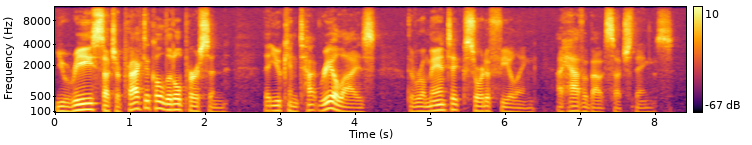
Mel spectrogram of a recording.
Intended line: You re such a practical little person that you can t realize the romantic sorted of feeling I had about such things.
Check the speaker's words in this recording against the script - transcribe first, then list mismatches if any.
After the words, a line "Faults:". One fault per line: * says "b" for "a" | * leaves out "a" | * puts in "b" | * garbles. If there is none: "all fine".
You re such a practical little person that you can t realize the romantic sort of feeling I have about such things.
Faults:
* says "sort" for "sorted"
* says "have" for "had"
